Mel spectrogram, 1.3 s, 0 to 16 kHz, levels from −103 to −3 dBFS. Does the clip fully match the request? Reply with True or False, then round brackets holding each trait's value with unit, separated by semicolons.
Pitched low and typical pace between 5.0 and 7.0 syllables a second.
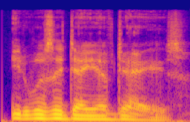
True (95 Hz; 5.3 syllables/s)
